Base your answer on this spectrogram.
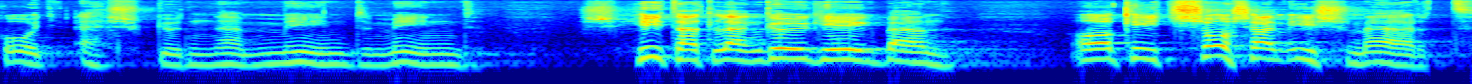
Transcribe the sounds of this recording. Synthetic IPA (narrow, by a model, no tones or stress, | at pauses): ho̞ɟɛʃkød̪nɛmːind̪mind̪ | ʃhit̪ɛt̪lɛŋɡøːɡeːɡbɛn | ɒkit̪ʃoʃɛmiʃmɛrt̪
